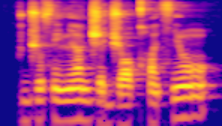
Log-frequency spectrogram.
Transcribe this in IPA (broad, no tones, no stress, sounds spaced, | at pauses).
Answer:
d͡ʒ u s ĩ lʲ ɑ̃ d͡ʒ ɛ d͡ʒ o qʰ œ̃ sʲ õ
